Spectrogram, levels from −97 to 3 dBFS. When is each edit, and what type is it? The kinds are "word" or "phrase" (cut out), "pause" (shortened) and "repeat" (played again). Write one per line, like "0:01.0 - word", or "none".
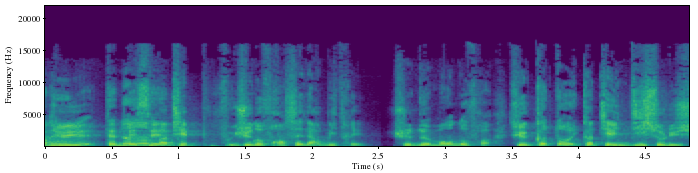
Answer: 0:01.0 - word
0:01.6 - word
0:02.5 - pause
